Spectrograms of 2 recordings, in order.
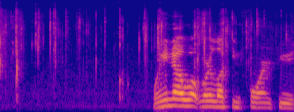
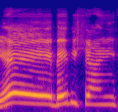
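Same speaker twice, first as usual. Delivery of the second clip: louder, much higher delighted hey; excited greeting; 7 semitones higher, 10 dB louder than usual. Real, not acted. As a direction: greet the card with real delight. Excited at pulling a shiny card.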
